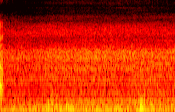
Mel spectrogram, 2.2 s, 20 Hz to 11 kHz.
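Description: Caterpillar 120K motor grader's diesel engine idling, a steady low hum.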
